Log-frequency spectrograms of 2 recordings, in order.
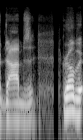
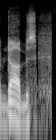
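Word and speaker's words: Doubs: saying since it happened romeo dobbs i'm sorry i pronounced it wrong it's romeo dubs is going to be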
